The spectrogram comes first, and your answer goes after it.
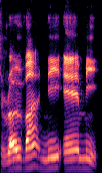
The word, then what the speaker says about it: Rovaniemi: of all, is that Finnish is the only language in the world that pronounces every letter of the word. So it's Rovaniemi. It's exactly the word as you read it.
